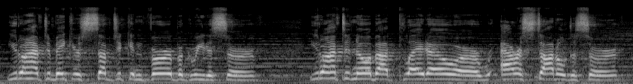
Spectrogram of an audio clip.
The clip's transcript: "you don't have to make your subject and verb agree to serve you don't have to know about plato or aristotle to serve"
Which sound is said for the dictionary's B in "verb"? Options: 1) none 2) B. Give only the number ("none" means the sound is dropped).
2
